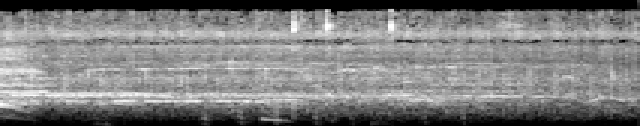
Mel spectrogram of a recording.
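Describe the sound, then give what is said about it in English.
A crowd applauds and cheers in a steady, dense wash of clapping with voices mixed in, holding at an even, fairly loud level for a few seconds. “I double clapped.”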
